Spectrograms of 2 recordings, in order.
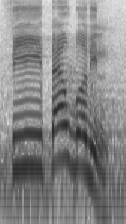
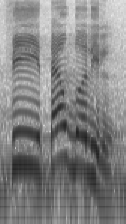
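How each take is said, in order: The two takes are said the same way.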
